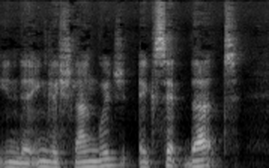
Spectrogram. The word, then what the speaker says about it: ث: An easy way of remembering tha is to remember the letter 3 or the number 3. 3, the beginning of 3 is the same pronunciation as tha.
